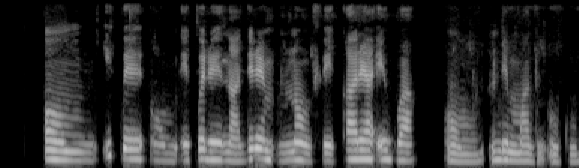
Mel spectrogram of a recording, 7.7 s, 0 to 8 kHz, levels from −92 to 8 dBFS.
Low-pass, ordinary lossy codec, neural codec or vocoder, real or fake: 7.2 kHz; none; none; real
